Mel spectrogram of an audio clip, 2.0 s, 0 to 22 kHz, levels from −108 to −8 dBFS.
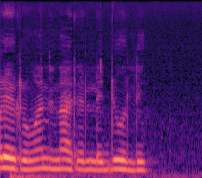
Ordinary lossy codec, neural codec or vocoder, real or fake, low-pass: none; vocoder, 44.1 kHz, 128 mel bands, Pupu-Vocoder; fake; none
